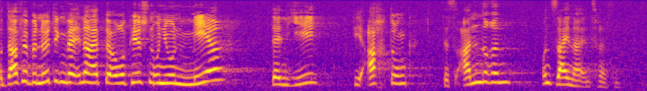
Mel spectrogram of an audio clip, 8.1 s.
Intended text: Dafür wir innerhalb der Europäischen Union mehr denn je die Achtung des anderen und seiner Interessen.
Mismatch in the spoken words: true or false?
true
